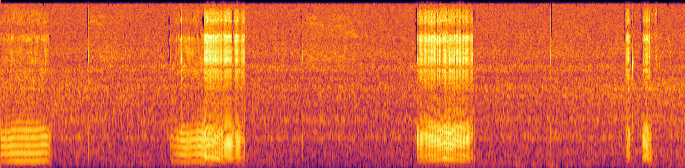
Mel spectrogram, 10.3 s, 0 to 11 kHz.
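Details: Sleeping cat with rhythmic, whistling, tonal snores about every three to four seconds, roughly 17 a minute, with quiet breaths between: snoring.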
